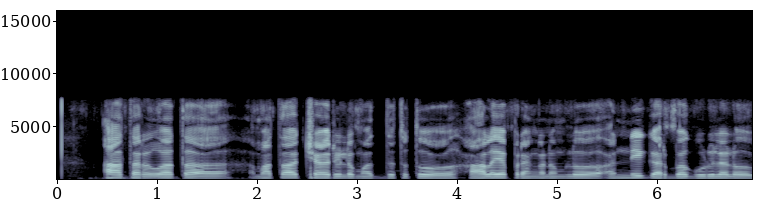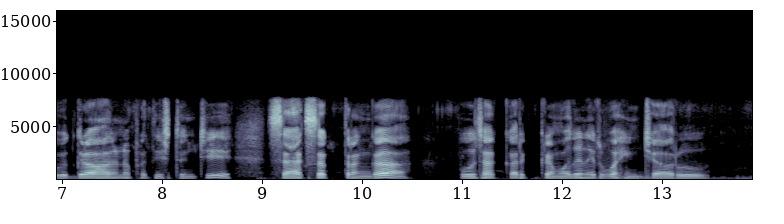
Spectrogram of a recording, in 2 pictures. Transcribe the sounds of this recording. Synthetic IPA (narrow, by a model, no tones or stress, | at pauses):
aːt̪ɐɾuʋaːt̪ɐmɐt̪aːt͡ʃaːɾjulɐmɐd̪ːɐt̪ut̪oːaːlɐjɐpɾɐŋɡɐɳɐmlo̞ːɐnːiɡɐɾbʱɐɡuɽulɐlo̞ːʋiɡɾaːɦaːlɐnupɾɐt̪iʂʈiɲt͡ʃisaːksɐk̚t̪ɾɐŋɡaː | puːd͡ʒaːkaːɾɐkɾɐmaːluniɾʋɐɦiɲt͡ʃaːɾu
